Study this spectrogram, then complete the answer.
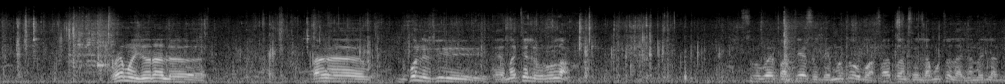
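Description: A man speaks calmly and firmly close by, outdoors.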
